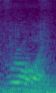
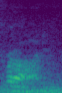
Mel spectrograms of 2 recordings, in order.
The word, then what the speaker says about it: Freud: Sigmund Freud, S-I-G-M-U-N-D, and it's Freud, F-R-E-U-D, and it's not pronounced fraud, okay?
